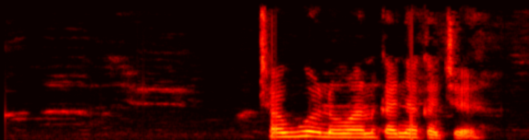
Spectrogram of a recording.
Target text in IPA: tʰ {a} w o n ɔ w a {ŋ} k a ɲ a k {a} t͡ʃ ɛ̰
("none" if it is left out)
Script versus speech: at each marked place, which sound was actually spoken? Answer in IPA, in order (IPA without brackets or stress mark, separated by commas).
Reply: a, n, a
